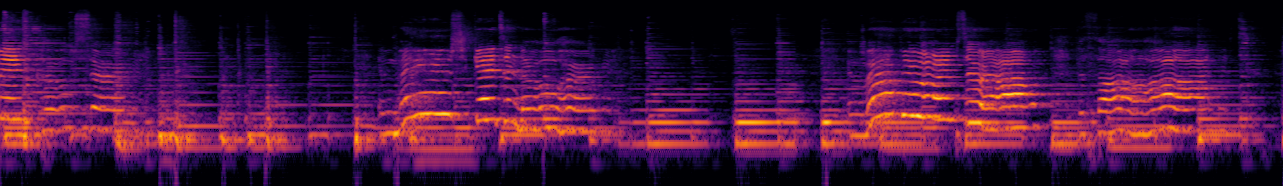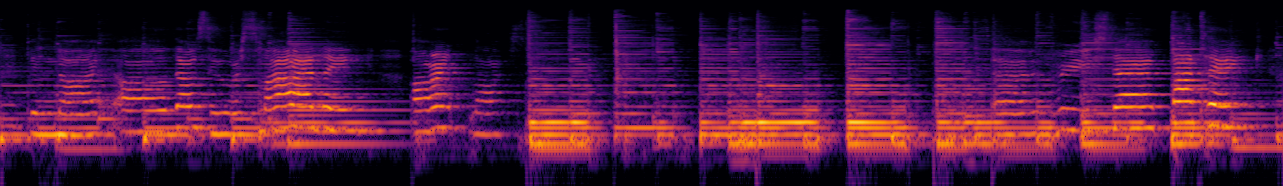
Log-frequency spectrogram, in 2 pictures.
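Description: A woman singing a slow song in phrases with short breaks, accompanying herself on a strummed Yamaha acoustic guitar fitted with a capo.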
